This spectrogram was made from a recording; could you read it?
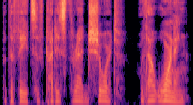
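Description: A man voicing a brooding male dark lord who rants in anguish and breaks into sobs, in a storybook reading. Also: mid-range voice, steady tone, measured pace, dry recording, studio quality. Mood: reflective.

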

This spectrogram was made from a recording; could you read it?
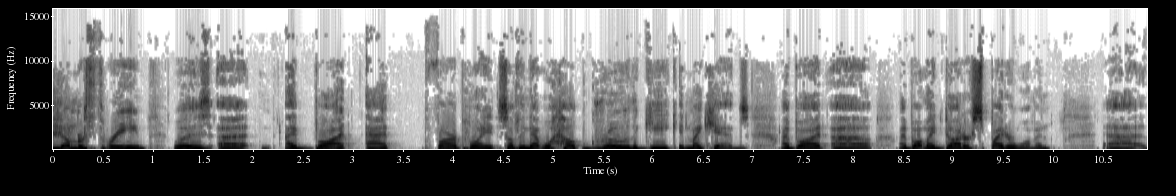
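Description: A man's voice: on the low side, darkish tone, breathy edge, no room sound. A middle-aged man chatting casually as the host of a podcast.

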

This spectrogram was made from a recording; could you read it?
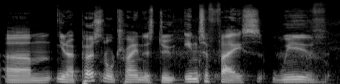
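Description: A man's voice: fairly low pitch, fairly even intonation, normal speed, sharp tone, a little hiss or hum. A man hosting a podcast, chatty and jokey, asking long rambling questions. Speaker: podcast host. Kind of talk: casual podcast chat.

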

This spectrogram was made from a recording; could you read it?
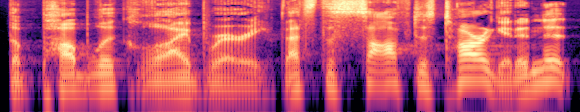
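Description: A man's voice: fairly low pitch, huge pitch swings, normal speed, darkish tone, dry recording, clean studio sound. A man hosting a podcast, giving conversational religious commentary in short, emphatic phrases. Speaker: podcast host.

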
